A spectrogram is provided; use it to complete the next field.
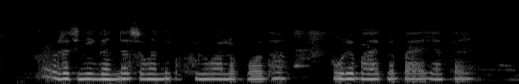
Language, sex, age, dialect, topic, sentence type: Hindi, female, 56-60, Awadhi Bundeli, agriculture, statement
